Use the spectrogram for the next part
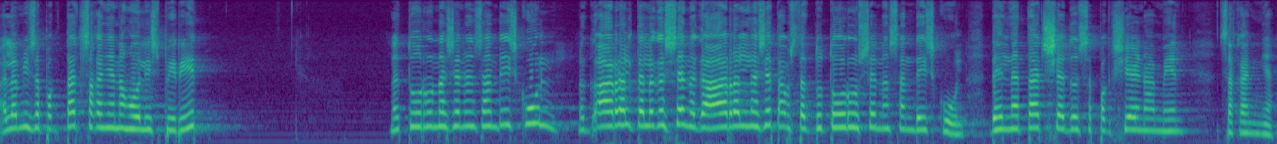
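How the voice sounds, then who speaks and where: A woman in her sixties giving an animated testimony sermon, telling stories and laughing as she preaches. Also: sits high, normal speed, long reverb tail. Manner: mixes Tagalog and English, animated storytelling with laughs.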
